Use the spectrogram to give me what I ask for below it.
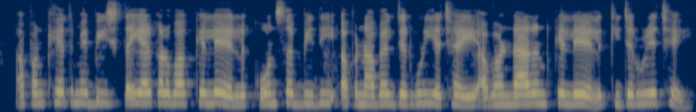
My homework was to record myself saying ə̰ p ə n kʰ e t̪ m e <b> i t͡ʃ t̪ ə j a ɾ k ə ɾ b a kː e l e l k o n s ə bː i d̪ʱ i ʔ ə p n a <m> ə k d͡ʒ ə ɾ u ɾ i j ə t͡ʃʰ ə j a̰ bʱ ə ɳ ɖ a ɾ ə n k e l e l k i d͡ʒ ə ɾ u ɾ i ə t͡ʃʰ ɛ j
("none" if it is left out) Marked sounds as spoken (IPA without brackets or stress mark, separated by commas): b, b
